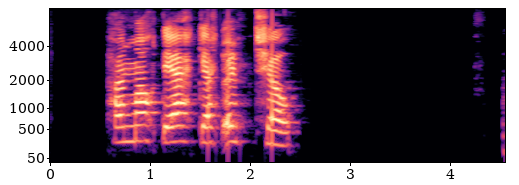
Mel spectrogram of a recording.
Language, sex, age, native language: Icelandic, male, 7, Icelandic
